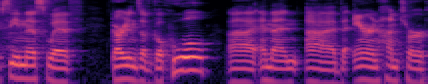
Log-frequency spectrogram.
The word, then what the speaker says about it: Ga'Hoole: No, Ga'Hoole? – Yes. – My brain just says Galooly and I move on with my life. – Yeah, the guy that makes glass over in Seattle, Ga'Hoole.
